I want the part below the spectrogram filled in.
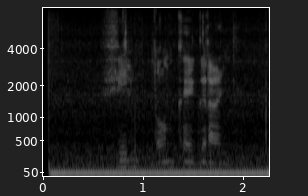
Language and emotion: Russian, neutral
